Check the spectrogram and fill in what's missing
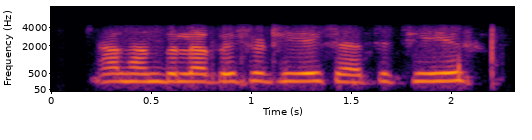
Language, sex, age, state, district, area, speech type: Kashmiri, female, 18-30, Jammu and Kashmir, Anantnag, urban, conversation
